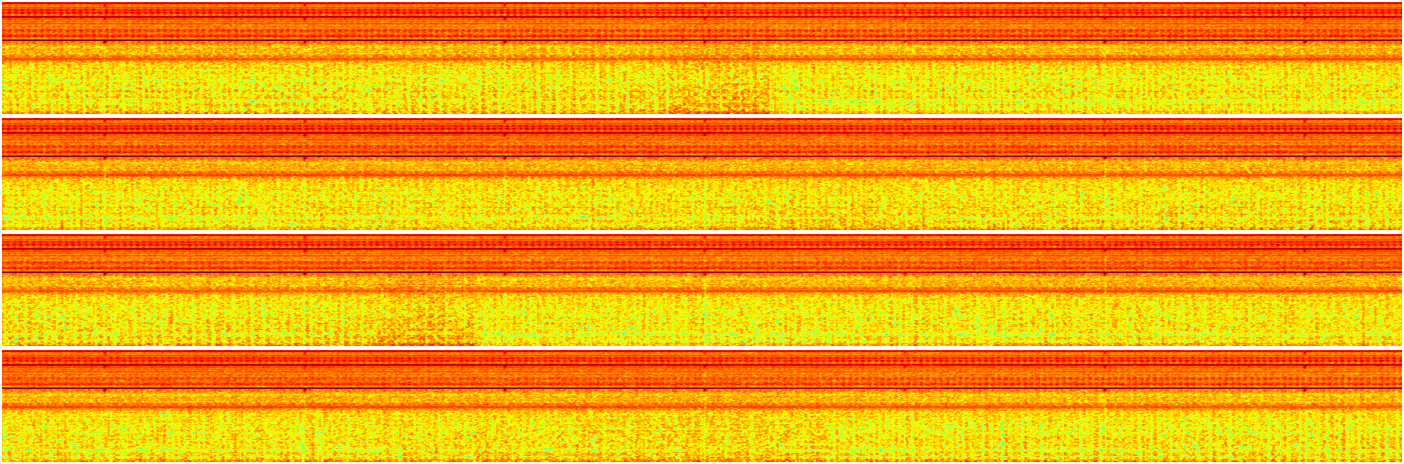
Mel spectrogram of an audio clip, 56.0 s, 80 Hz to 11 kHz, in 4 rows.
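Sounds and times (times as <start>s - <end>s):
high whining tones: 30.4s - 33.3s
distorted static noise: 31.4s - 33.0s.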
